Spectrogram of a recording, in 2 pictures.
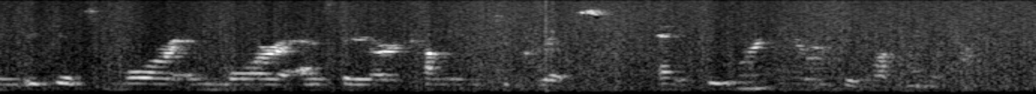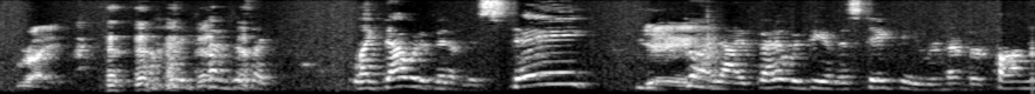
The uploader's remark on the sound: We apologize for the sound quality on this episode. The quality does improve as the episode goes on.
